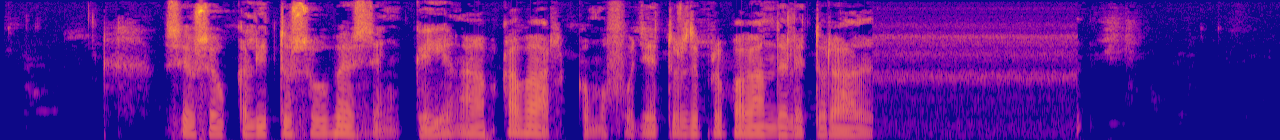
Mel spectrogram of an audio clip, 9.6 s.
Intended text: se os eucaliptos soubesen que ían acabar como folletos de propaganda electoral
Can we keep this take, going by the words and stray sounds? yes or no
yes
